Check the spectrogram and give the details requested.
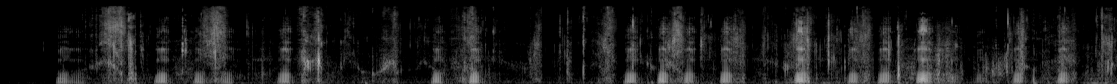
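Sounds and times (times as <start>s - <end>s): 
pig eating with wet crunching and chewing: 0.6s - 11.1s.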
